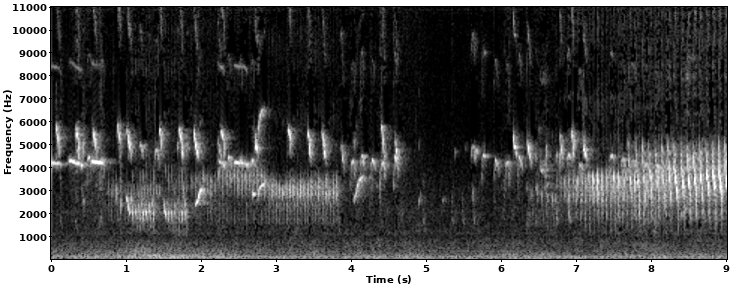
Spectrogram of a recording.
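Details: Belgian canary from an aviary delivering varied chirps and buzzy rolls, a short lull midway, then a long, loud rattling trill that builds to the end.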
